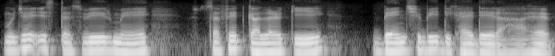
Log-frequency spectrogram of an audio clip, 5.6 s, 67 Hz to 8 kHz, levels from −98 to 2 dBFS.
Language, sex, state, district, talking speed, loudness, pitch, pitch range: Hindi, male, Arunachal Pradesh, Longding, 140 wpm, -16 LUFS, 110 Hz, 100-115 Hz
